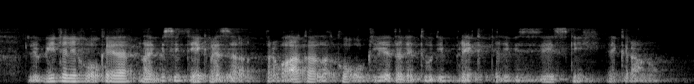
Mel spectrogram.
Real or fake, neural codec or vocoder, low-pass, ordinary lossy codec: fake; vocoder, 22.05 kHz, 80 mel bands, HiFi-GAN; 5.4 kHz; none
